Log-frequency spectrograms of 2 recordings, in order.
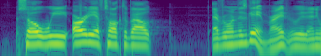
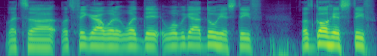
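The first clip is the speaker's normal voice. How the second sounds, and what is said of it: Put-on Brooklyn accent. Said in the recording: “I went from an English accent to a Brooklyn accent, just in the snap, just like that.”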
